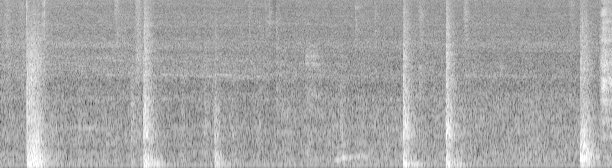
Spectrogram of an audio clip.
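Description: Laundry machine door that won't stay shut being closed repeatedly, about six loud, close thuds and bangs at irregular intervals, with a faint hiss between them and no talking.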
